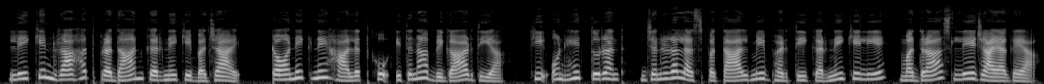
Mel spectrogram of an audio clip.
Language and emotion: Hindi, neutral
